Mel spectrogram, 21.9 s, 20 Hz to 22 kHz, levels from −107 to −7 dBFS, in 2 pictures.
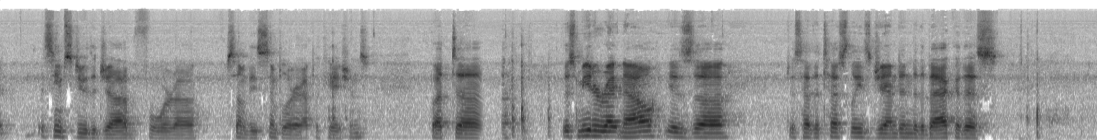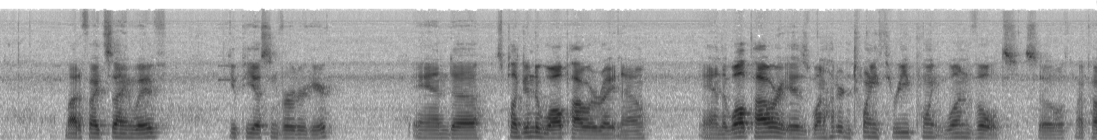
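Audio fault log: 4.75–5.04 s, call audio freeze: the sound stalls for about 0.29 s while the receiver stretches the last sound into a fading buzz for 270 ms, then resumes exactly where it stopped, so nothing is lost but the stream now runs about 270 ms late. Likely delayed packets draining the jitter buffer. On a spectrogram the last frame's spectrum smears horizontally and dims; the waveform shows a decaying repetitive stretch rather than a flat gap.
10.26–11.93 s, jitter buffer speed-up: over this 1.7 s stretch the audio plays about 9% fast at unchanged pitch and sounds hurried, as the receiver trims its backlog by cutting out tiny slices one or a few pitch periods long, roughly 150 ms in total. Harmonic spacing on a spectrogram stays the same while events crowd closer in time; the waveform shows periodic cycles splicing together with small seams.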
